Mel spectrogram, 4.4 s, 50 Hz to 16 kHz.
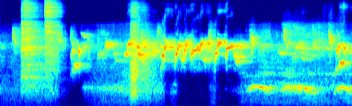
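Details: Dominance contest between two caged Red-whiskered Bulbuls, 3.5 and 7 years old, using butir singing and gaya display: harsh noisy bursts at the start, then flowing quick whistled phrases over a soft lower tone.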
